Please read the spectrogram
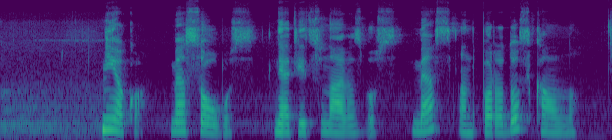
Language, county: Lithuanian, Vilnius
